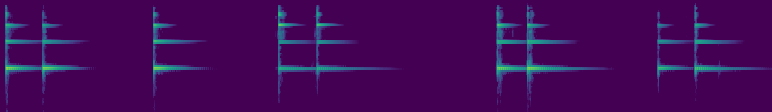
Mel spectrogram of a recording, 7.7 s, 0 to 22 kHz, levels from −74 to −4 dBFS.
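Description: Nothing here trips the ear: the sound just runs along from beginning to end with no technical faults to point out at any moment.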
